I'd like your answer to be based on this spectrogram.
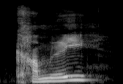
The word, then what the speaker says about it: Cymru: The word we're looking at is spelled C M C Y M R U. I'm sure it has some bizarre pronunciation that I've never heard of. Cymru. Cymru? Cymru. Who knew?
